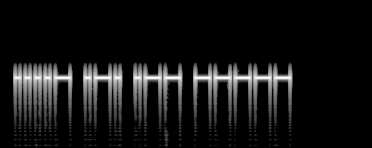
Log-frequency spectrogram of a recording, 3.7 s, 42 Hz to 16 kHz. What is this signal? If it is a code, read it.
Morse code, heard as a keyed tone, about 23 wpm, 700 Hz. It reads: 4RW0
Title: Speed-Racing - Four Letter-Number Combinations - 20wpm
